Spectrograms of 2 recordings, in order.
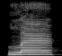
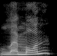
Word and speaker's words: lemon: Lemon men, not lemon. There is no O. Again, not a huge mistake, but listen closely and as you improve your listening skills, you will also improve your pronunciation skills. Okay? Lemon. So, you know, instead of thinking of pronouncing it like a different sound, just think of reducing the O al together.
